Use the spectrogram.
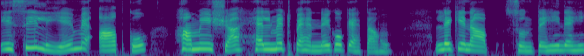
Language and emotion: Urdu, angry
